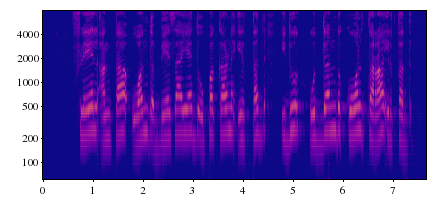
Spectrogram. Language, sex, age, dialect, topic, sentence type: Kannada, male, 31-35, Northeastern, agriculture, statement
